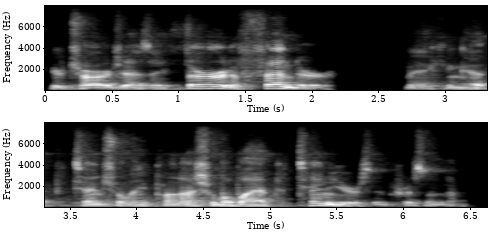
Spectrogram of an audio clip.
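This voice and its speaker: A man presiding as a judge in a courtroom, reading charges in a measured, formal way with casual asides. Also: medium pitch, fairly bright tone, highs cut off, slight background noise. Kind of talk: courtroom proceedings.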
